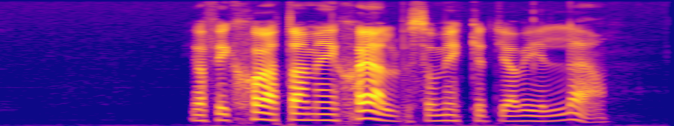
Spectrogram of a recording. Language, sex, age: Swedish, male, 36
